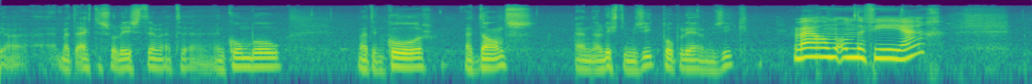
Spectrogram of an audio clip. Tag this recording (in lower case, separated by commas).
speech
